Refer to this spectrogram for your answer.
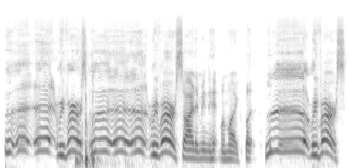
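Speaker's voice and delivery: high, mock-strained grunts, imitating wrestlers straining through a reversal. Describing a wrestling reversal, high strained grunts.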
